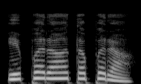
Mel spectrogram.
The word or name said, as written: ದಪ್ಪರಿ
